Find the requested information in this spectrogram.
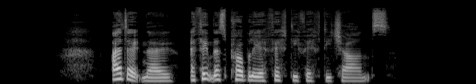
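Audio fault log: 2.29 to 2.31 s, pre-echo: a brief hiss, about 23 ms long, swells up just ahead of a sharp speech onset, sitting about 14 dB above the quiet moment it fills, and the attack itself lands soft and smeared. The codec spread quantisation noise meant for the loud onset across the whole transform block, including the silence before it; the smear length fits a block of around 36 ms, with no switch to shorter blocks for the transient.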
